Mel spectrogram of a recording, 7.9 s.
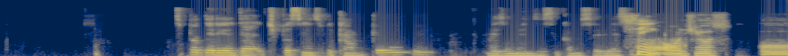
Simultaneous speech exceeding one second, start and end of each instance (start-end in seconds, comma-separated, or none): none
